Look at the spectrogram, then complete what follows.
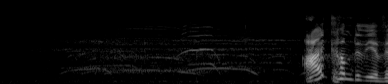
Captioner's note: cheering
